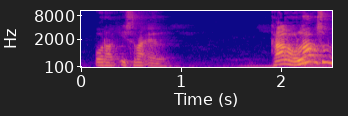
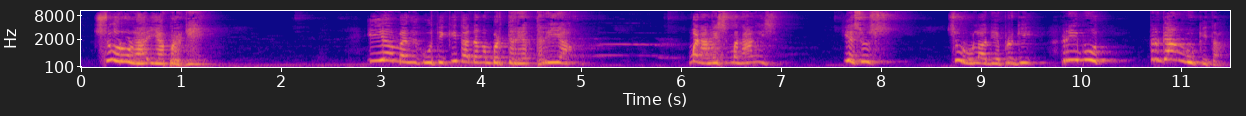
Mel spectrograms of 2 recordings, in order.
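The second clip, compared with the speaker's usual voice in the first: higher, irritated grumbling; fed-up disciples urging Jesus to send her away; annoyed complaint; 5 semitones higher, 4 dB louder than usual. Acted. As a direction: complain to get rid of her. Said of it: "berkata kepada Yesus".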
